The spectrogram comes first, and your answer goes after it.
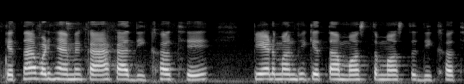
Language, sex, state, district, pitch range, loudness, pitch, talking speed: Hindi, female, Chhattisgarh, Sarguja, 225-240 Hz, -14 LUFS, 235 Hz, 165 wpm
